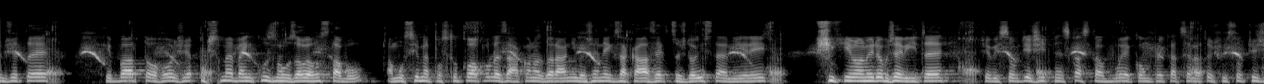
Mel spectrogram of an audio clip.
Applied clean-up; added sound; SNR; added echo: neural mask model Resemble Enhance denoiser.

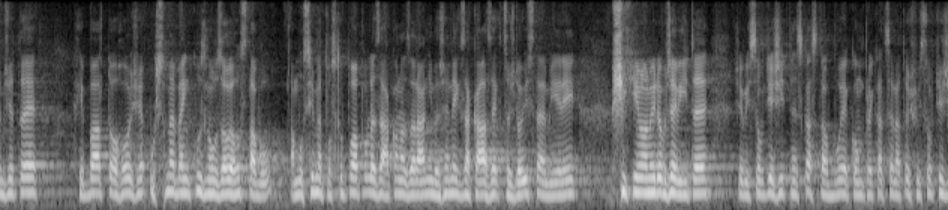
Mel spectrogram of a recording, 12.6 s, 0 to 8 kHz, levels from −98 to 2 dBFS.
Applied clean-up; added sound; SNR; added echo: none; none; none; none.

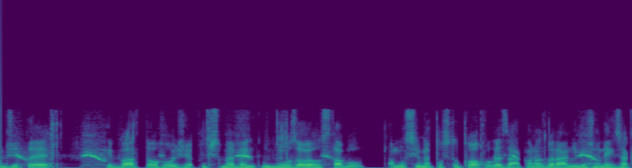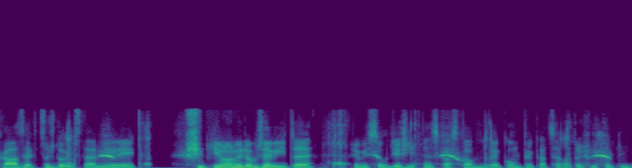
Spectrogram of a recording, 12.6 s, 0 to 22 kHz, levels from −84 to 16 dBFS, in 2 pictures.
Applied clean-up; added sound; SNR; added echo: neural diffusion model UNIVERSE++.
